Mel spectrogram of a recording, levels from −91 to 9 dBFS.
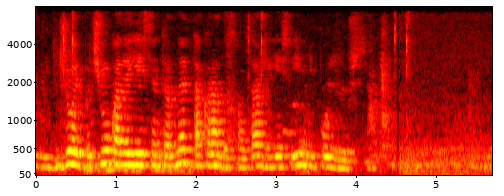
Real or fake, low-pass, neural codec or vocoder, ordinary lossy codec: real; 7.2 kHz; none; AAC, 48 kbps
